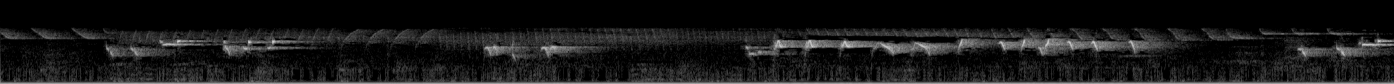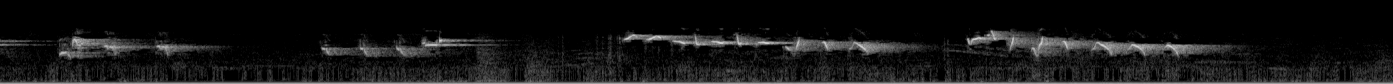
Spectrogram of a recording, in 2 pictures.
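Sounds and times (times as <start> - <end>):
champion Greater green leafbird singing: 0.0 - 16.2, 17.1 - 19.0, 20.1 - 26.4.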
